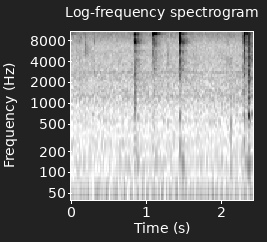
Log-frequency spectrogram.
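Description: Near silence with a few faint, sharp clicks, made as a letter is handwritten onto the computer screen.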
